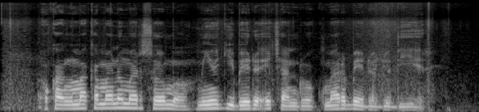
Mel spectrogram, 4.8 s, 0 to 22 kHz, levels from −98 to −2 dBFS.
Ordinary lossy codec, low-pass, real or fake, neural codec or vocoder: none; 19.8 kHz; real; none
